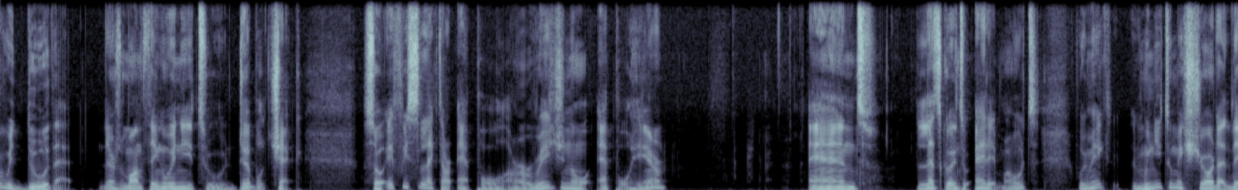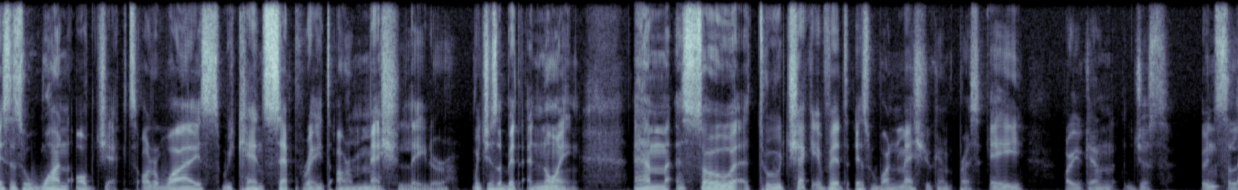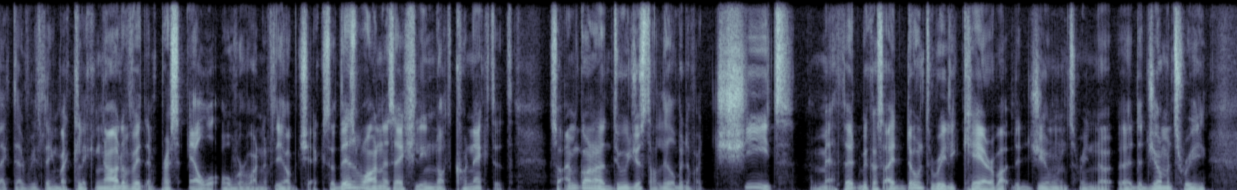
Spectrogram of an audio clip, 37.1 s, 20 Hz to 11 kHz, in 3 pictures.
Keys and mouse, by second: 5.3 click, 9.4 Tab, 22.0 a, 24.5 click, 26.4 l, 31.3 alt+z, 34.2 1, 35.1 click.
